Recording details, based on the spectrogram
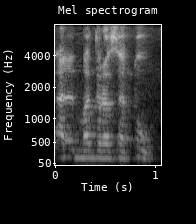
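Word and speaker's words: الْمَدْرَسَةُ: in front of it, so that word is in its original condition. Nothing has changed, so it will have dhamma at its end. So pronunciation will be al madrasatu.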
